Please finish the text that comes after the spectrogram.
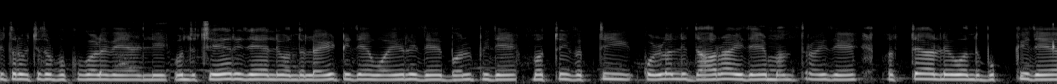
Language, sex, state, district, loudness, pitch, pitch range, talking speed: Kannada, male, Karnataka, Bellary, -22 LUFS, 225 Hz, 220-235 Hz, 145 wpm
